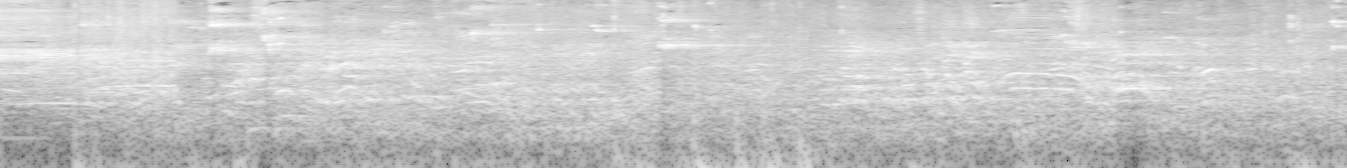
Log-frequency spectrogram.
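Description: Live court sound of a basketball game in a gym: a basketball dribbled on the hardwood floor, short sneaker squeaks, and spectators talking, echoing in the large hall.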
